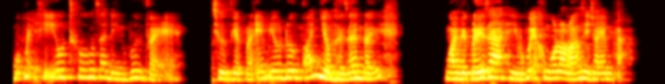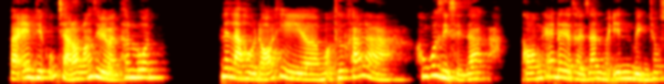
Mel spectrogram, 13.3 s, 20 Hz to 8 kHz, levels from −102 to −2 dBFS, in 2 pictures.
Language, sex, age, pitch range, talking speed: Vietnamese, female, 10-29, 205-265 Hz, 325 wpm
